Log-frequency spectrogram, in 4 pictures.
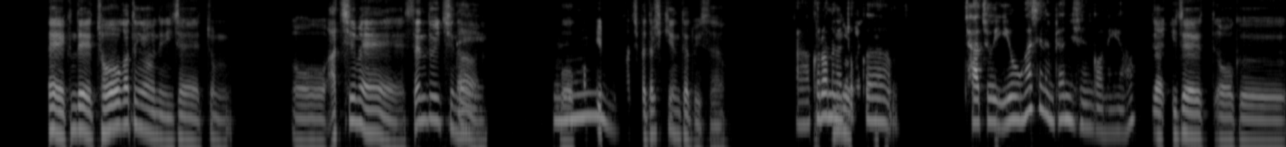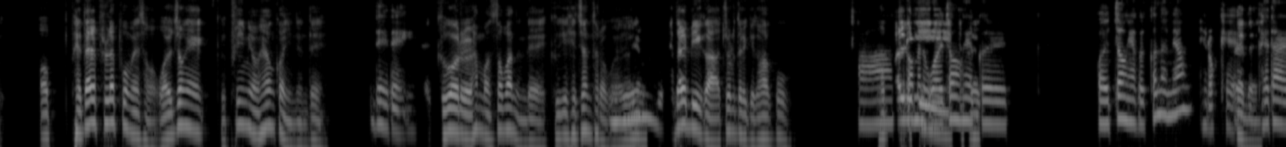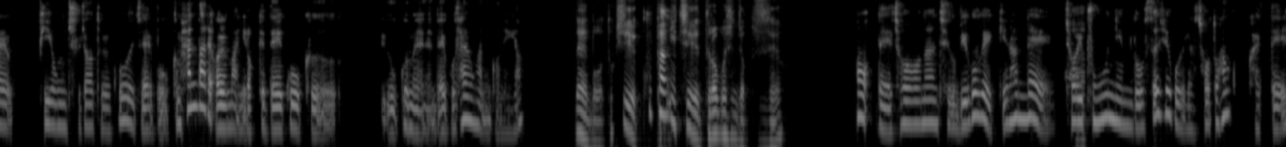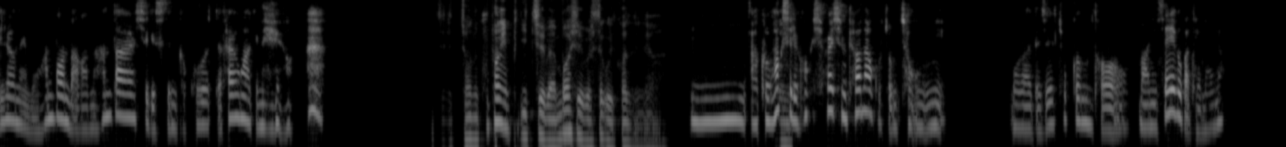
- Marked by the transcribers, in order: other background noise; tapping; "줄어들고" said as "줄여들고"; laughing while speaking: "해요"; in English: "세이브가"
- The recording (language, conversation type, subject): Korean, unstructured, 음식 배달 서비스를 너무 자주 이용하는 것은 문제가 될까요?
